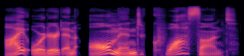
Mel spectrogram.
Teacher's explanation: The key is to skip that final T sound.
